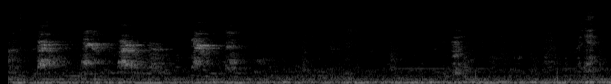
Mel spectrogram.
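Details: A Pembroke Welsh Corgi in a pet shop in Sagamihara gives a quick run of high, sharp yapping barks over a low indoor rumble.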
